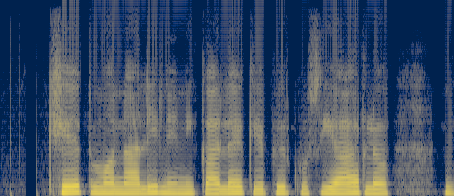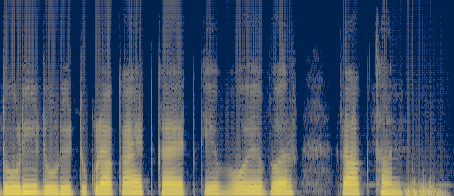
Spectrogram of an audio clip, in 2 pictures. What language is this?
Chhattisgarhi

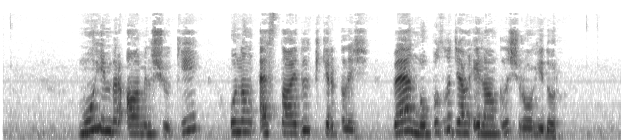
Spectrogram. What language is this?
Uyghur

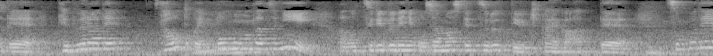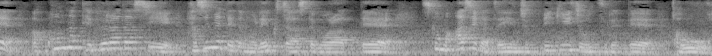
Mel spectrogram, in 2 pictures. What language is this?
Japanese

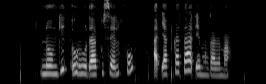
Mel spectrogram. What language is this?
Adamawa Fulfulde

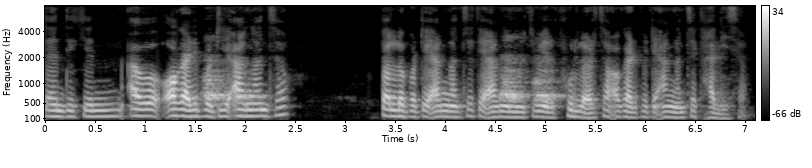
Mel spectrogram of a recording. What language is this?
Nepali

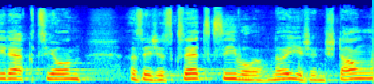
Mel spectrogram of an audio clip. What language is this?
Swiss German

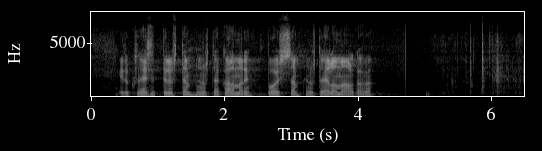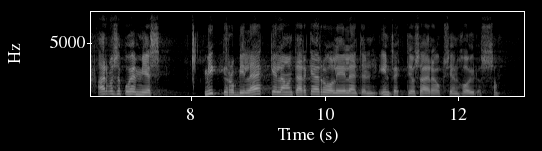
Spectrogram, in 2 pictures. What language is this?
Finnish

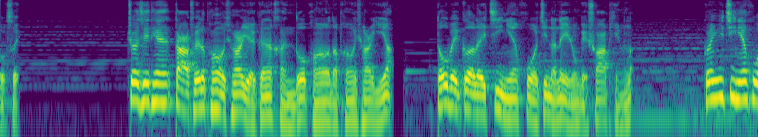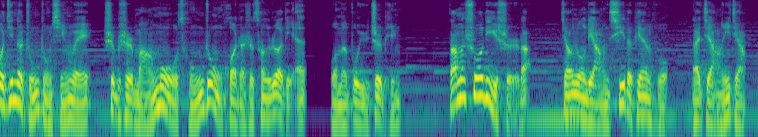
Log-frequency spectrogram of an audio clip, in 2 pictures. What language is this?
Chinese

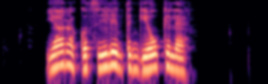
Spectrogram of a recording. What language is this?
Western Mari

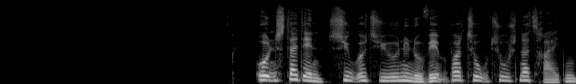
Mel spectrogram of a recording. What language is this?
Danish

